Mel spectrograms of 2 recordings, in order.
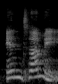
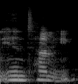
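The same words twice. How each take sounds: First: Put-on toddler voice. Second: Said in the usual way. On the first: Toddler answers brother.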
